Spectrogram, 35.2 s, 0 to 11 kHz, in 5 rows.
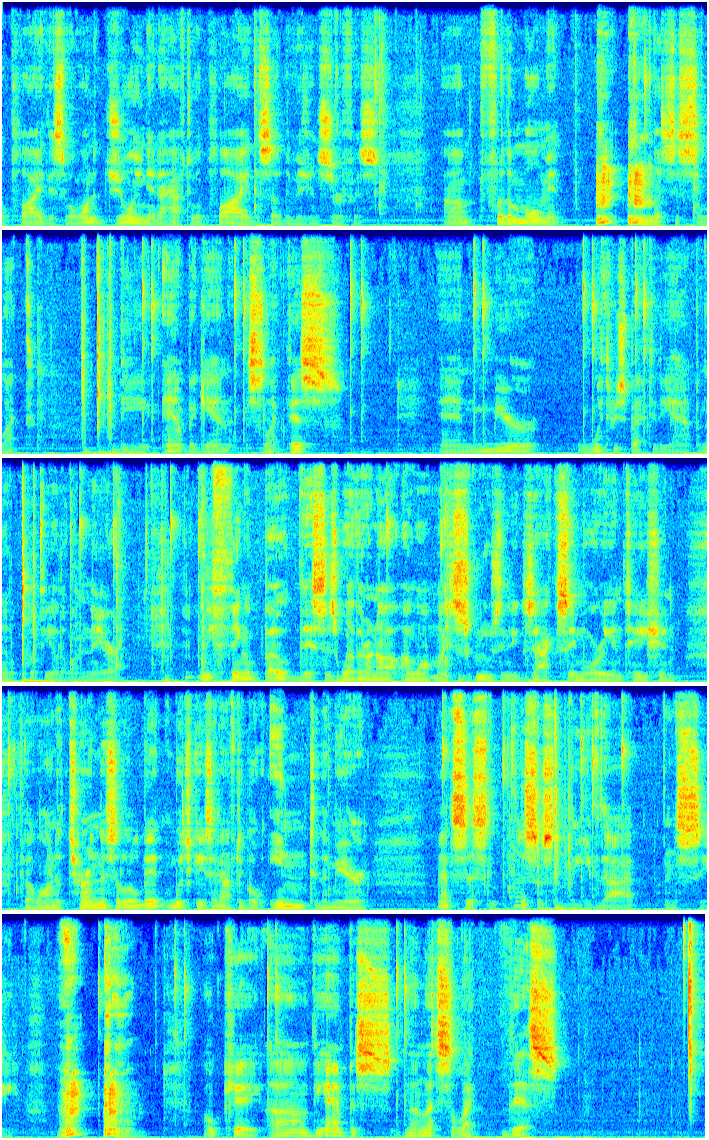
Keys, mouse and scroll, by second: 2.6 middle click, 6.3-7.9 drag, 7.9 shift+s, 9.3-12.4 drag, 12.8-14.5 drag, 14.3 a, 14.5 middle click, 14.9 scroll up 1, 18.0-20.2 middle drag, 26.7 ctrl+s, 30.0-33.9 drag.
